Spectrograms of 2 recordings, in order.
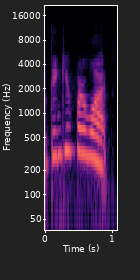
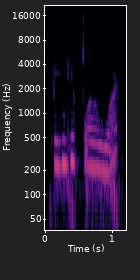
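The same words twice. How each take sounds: First: Said in the usual way. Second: Repeated under the breath, much softer; softly repeating a viewer's puzzling thanks; near-silent. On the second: Real, not acted. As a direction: murmur the question to yourself. Streamer repeats the question softly.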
